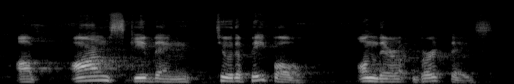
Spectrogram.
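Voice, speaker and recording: Speaking at a very slow pace with a Japanese accent, a man uses ordinary pitch variation. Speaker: Buddhist minister. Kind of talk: dharma talk. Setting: temple service streamed on Zoom.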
